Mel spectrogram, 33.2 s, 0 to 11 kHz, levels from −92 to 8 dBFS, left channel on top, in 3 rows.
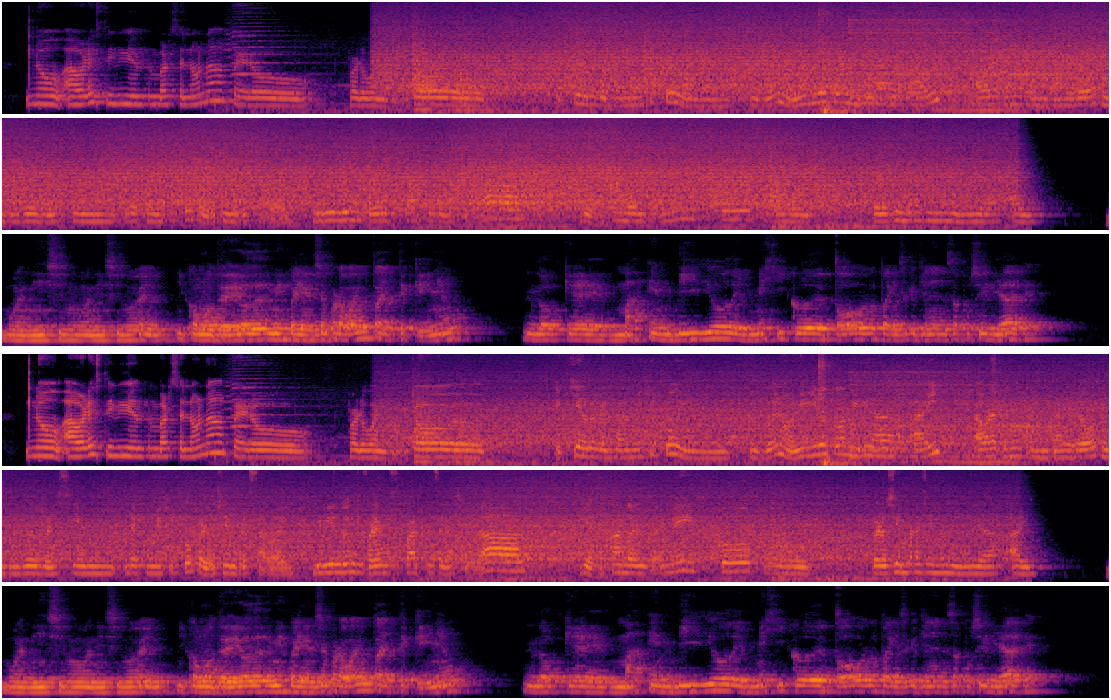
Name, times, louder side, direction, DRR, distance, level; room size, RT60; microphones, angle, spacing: voice 1, 0.2-3.2 3.5-4.9 5.5-9.4 9.7-16.4 16.8-19.5 19.8-21.4, right 5 dB, 70° right, 0.6 m, -31 dB
Slam, 2.0-10.4, right 1 dB, 20° right, 1.7 m, -45 dB
sound 1, 3.7-21.2, left 3 dB, 65° left, 2.7 m, -31 dB
sound 2, 8.5-12.4, left 1 dB, 85° left, 4.4 m, -36 dB
voice 2, 22.1-26.8 27.3-32.4, equal, 20° left, 1.8 m, -28 dB
15.5 x 8.4 x 5.4 m
head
